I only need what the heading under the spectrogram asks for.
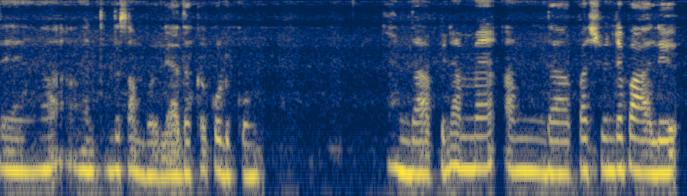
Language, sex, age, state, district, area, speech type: Malayalam, female, 18-30, Kerala, Palakkad, rural, spontaneous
